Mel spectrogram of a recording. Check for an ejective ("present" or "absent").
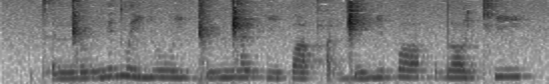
present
